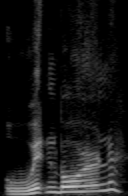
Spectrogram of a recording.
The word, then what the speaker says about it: Wittenborn: Today, I am here with Dave Wittenborn. Did I pronounce that correctly, Dave?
